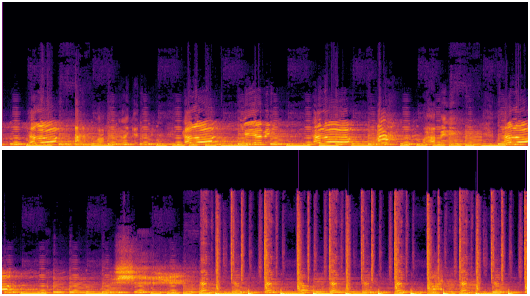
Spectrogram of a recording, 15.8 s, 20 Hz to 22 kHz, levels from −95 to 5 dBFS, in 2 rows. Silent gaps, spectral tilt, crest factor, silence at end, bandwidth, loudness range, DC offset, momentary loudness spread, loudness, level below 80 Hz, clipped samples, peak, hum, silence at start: none; -5 dB/octave; 12 dB; 0 s; 16.5 kHz; 2 LU; under 0.1%; 7 LU; -12 LUFS; -16 dBFS; under 0.1%; 0 dBFS; none; 0 s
